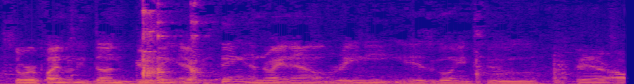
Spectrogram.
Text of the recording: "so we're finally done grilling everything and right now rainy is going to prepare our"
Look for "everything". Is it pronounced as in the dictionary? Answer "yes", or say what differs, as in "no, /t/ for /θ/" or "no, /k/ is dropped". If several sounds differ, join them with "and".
yes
